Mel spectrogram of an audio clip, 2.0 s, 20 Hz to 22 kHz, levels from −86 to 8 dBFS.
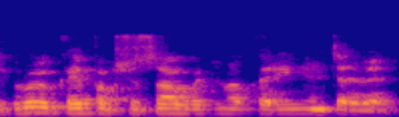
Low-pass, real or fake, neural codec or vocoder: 7.2 kHz; real; none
